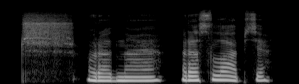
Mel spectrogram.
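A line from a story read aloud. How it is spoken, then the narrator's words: Whisper. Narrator (Russian): Прошептал Мирон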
